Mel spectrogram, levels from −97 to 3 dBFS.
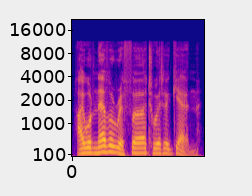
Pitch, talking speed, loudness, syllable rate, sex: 135 Hz, 210 wpm, -18 LUFS, 5.6 syllables/s, male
